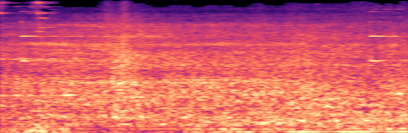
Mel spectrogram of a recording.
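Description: Wind noise on an action camera's microphone and road rumble while riding an electric unicycle down a street. A deep low rumble grows stronger near the end.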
